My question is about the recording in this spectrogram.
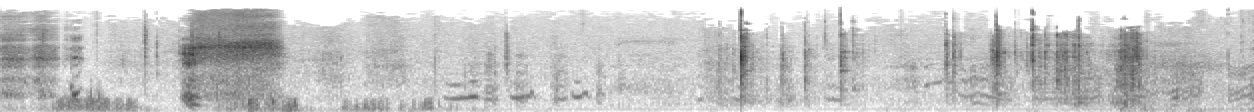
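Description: Backyard chickens giving a few soft clucks, among rustling and scattered light clicks, with a louder burst of rustling about a second in.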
